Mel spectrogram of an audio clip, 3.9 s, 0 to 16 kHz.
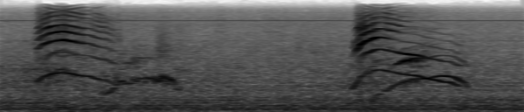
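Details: Brown Bengal kittens, 24 days old, indoors: two high, thin meows about two seconds apart, each bending down in pitch, with a steady faint hum in the background.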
